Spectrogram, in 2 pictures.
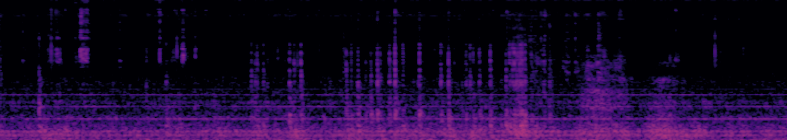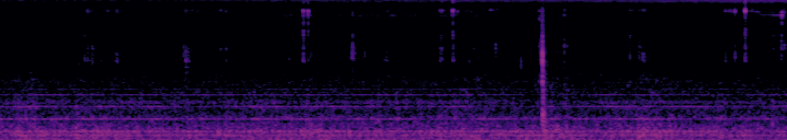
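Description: Solder sizzles and hisses softly as a soldering iron touches a circuit board.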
